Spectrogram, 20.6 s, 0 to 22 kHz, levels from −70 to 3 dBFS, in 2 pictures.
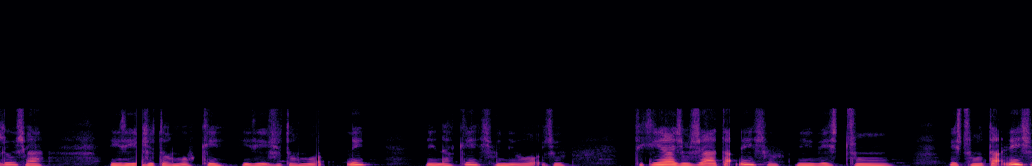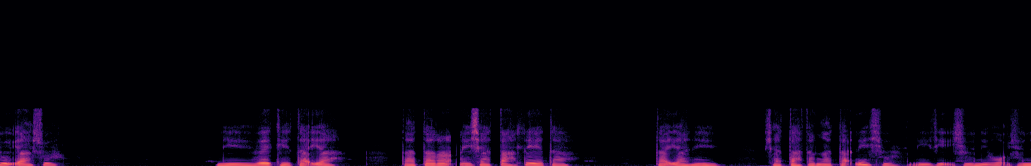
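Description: At 1.36 s, 3.16 s and 14.88 s the speech shows packet loss on an ADPCM call. About 60 ms drops out at 1.36 to 1.47 s, 100 ms is scattered over 200 ms from 3.16 s in gaps of up to 40 ms, and 40 ms is lost at 14.88 to 15.01 s. Each gap is a hard-edged silence. Afterwards the decoder's predictor and step size no longer match the sender's, so the sound resumes with brief, slight distortion before settling.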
